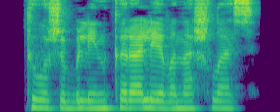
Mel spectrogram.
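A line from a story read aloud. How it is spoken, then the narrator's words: Snorted. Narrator (Russian): Фыркнула ей вслед Вероника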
